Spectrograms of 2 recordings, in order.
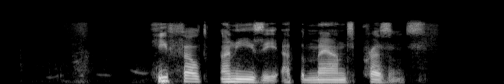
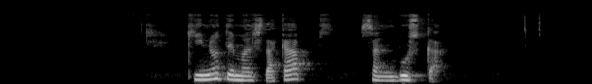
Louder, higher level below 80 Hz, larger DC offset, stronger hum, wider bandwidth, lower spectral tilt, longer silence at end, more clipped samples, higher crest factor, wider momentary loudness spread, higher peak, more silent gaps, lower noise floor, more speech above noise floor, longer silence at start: first, -18 LUFS vs -24 LUFS; first, -54 dBFS vs -72 dBFS; neither; neither; second, 8 kHz vs 11.5 kHz; about the same, -5 dB/octave vs -4.5 dB/octave; second, 0.8 s vs 1.5 s; neither; about the same, 18 dB vs 20 dB; about the same, 14 LU vs 16 LU; first, -2 dBFS vs -8 dBFS; neither; about the same, -85 dBFS vs -87 dBFS; about the same, 67 dB vs 64 dB; about the same, 1.55 s vs 1.45 s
